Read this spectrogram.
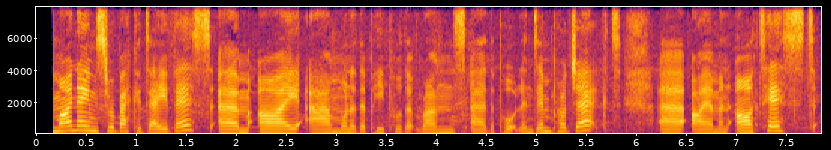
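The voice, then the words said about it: South East London accent. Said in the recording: “I'm detecting, much like my accent, you're not from around these parts originally... I'm from London, South East London.”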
